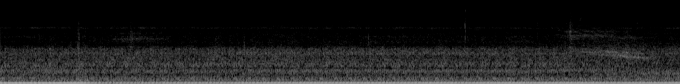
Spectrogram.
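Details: Copart non-runner unrecorded diesel car, restarted after door-module fault and engine management light cleared: steady even low rumble settling into a smooth idle, no misses or knocks; normal idle.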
